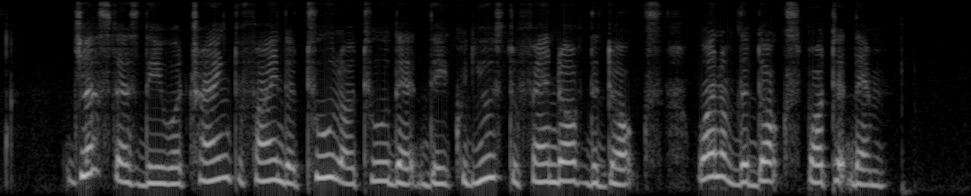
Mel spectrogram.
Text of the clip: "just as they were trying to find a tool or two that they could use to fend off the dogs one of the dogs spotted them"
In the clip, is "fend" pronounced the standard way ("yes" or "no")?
yes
